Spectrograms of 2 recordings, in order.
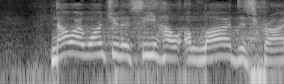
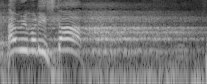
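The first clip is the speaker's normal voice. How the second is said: calling out to a crowd; 9 semitones higher, slower than usual. Retold or imitated. Someone shouting at a crowd.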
